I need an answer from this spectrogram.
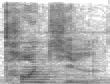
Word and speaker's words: tranquille: Cuidado, hay 3 excepciones, solo 3 nada más, que son ville, mille y tranquille.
